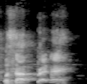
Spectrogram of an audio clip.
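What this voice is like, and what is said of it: Put-on Orange County accent. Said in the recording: “It's just ... but with like an OC accent ... Like I can't close my mouth because I'm smoking like a cigarette and drinking a Mike's Hard Lemonade.”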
